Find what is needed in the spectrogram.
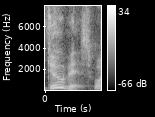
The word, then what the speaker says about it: Dubas: Dubas.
